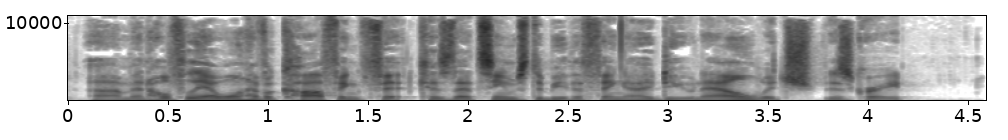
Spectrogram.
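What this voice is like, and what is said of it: Voice sounds a little off. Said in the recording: “I've lost my voice for like 3 days, and I'm just now kind of getting back on the mend here. So if my voice sounds a little bit off”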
